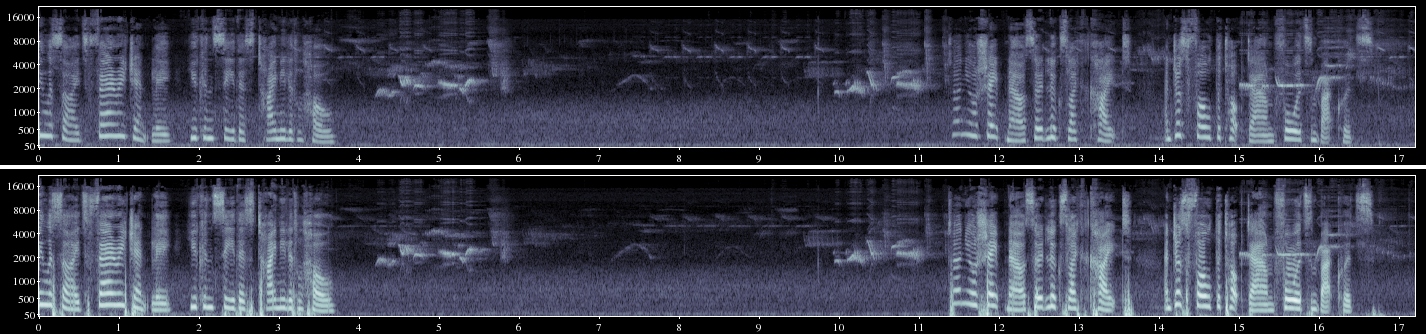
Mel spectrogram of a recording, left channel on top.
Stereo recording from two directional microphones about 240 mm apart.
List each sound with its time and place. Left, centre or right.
0.0 s a woman's voice: right
11.3 s a woman's voice: right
